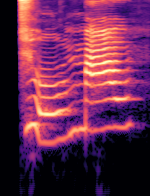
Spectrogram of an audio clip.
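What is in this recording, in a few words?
"xióng māo", Mandarin Chinese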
